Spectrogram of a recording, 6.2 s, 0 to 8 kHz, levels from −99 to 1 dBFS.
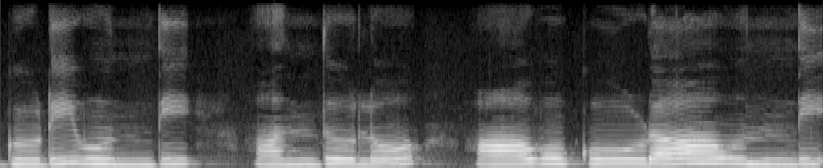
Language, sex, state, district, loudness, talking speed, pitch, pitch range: Telugu, female, Andhra Pradesh, Sri Satya Sai, -15 LUFS, 60 wpm, 235 Hz, 225-245 Hz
